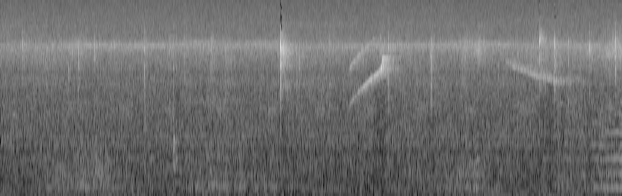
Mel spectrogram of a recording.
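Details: Wire-tailed manakin courting a female in the Amazon: a short rising swept note followed a second and a half later by a softer falling whistle, scattered clicks and a continuous high insect hum behind.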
